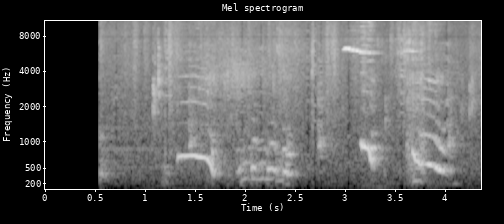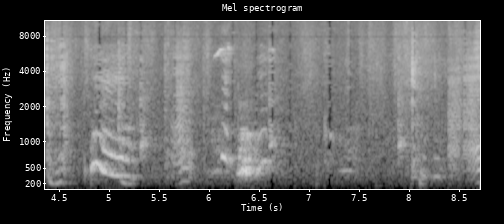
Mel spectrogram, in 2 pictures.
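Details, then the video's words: Litter of 46-day-old Pyrenean Mountain Dog puppies at a breeding centre in the Cerdanya, Catalan Pyrenees, giving overlapping high whimpers and whines that rise and fall, several puppies calling at once with short pauses between bursts. "CADELLADA A6 - 46 DIES D'EDAT"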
